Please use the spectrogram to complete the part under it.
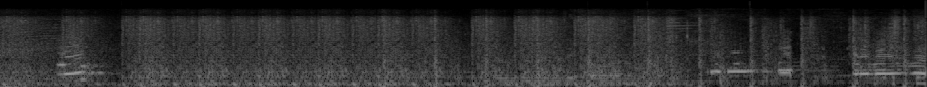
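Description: Rapid automatic gunfire in the mobile battle game Garena Free Fire, a dense stream of close, sharp shots with short gaps, and a voice calling out briefly beneath it.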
